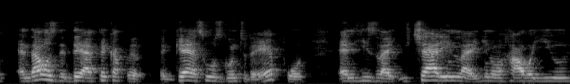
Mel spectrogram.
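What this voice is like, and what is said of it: West African (Togolese) accented English. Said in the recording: “He hear my accent. He said, where are you from? I said, I'm from Togo.”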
